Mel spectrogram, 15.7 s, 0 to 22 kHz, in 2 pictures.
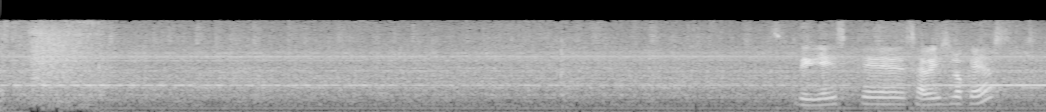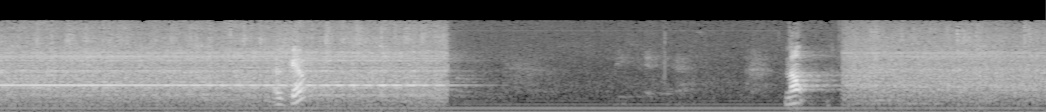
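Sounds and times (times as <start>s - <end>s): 
small sanding machine sanding a mouse skull for a microscope sample: 0.0s - 11.3s
speech: 6.0s - 7.7s, 9.9s - 10.3s.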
